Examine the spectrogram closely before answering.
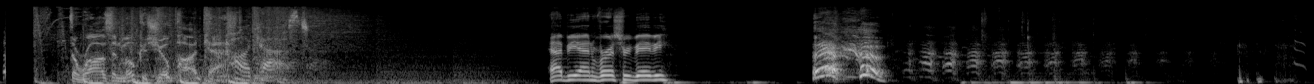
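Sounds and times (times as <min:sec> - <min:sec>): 
speech: 0:00.7 - 0:03.2, 0:05.5 - 0:06.8
person sneezing: 0:08.2 - 0:09.0
laughter: 0:08.4 - 0:13.1.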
